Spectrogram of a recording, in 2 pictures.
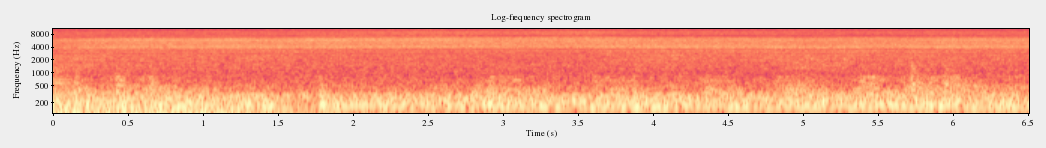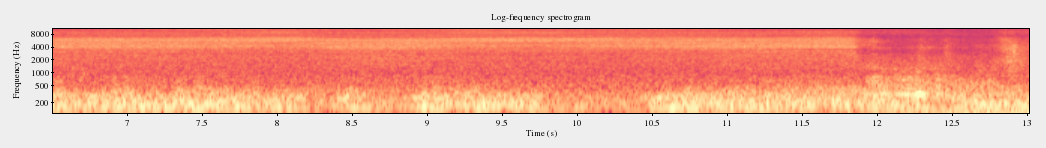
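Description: Airbrush spraying paint across the edges of a custom painted panel, giving a steady, close airy hiss that runs almost without a break for about twelve seconds before cutting off.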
